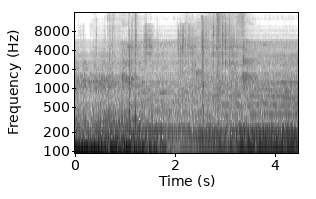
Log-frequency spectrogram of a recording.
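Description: Footsteps crunch on leaves and twigs.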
